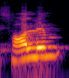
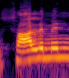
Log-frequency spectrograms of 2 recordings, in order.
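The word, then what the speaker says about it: salmon: अब ये यहाँ पे सॉलिम, तो सालमिन नहीं पढ़ेंगे, एन साइलेंट है।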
